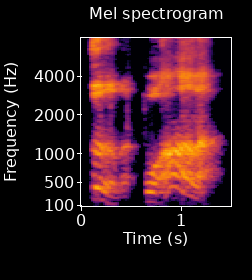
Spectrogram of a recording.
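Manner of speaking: tortoise asking for food; high hungry tortoise. Acted. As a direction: play the tortoise begging for food.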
